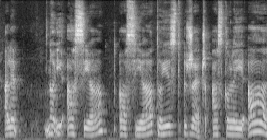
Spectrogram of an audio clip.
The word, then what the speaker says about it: asia: s i a i nie czyta się Asia tak jak Imię polskie Asia tylko asja i i ono oznacza rzecz i nigdy w języku fińskim się nie nie czyta tego si i jako si ale no i asja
